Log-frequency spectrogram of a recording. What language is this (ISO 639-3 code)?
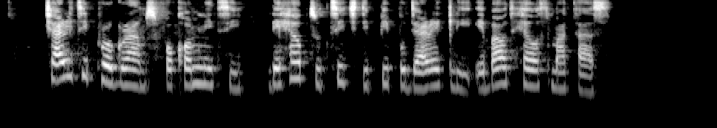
pcm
